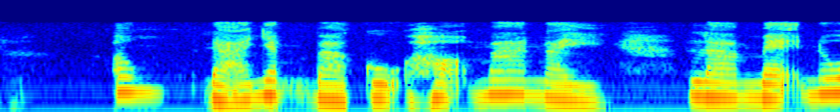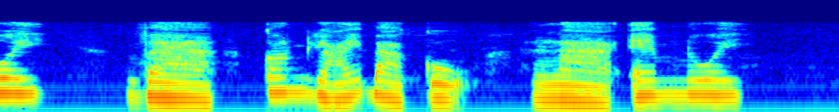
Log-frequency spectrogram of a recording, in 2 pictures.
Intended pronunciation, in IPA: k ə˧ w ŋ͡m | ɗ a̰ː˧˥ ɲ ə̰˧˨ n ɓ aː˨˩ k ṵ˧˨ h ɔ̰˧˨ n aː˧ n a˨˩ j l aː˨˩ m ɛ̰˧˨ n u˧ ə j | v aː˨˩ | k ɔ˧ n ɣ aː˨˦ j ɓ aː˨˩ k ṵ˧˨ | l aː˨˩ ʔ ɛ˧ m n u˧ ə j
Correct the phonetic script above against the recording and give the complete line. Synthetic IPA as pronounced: ʔ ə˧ w ŋ͡m | ɗ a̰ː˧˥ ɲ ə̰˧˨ n ɓ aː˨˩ k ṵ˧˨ h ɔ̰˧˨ m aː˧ n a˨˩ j l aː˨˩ m ɛ̰˧˨ n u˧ ə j | v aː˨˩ | k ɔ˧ n ɣ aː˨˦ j ɓ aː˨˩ k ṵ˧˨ | l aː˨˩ ʔ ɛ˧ m n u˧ ə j

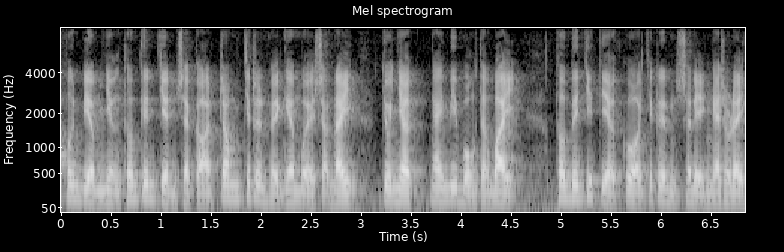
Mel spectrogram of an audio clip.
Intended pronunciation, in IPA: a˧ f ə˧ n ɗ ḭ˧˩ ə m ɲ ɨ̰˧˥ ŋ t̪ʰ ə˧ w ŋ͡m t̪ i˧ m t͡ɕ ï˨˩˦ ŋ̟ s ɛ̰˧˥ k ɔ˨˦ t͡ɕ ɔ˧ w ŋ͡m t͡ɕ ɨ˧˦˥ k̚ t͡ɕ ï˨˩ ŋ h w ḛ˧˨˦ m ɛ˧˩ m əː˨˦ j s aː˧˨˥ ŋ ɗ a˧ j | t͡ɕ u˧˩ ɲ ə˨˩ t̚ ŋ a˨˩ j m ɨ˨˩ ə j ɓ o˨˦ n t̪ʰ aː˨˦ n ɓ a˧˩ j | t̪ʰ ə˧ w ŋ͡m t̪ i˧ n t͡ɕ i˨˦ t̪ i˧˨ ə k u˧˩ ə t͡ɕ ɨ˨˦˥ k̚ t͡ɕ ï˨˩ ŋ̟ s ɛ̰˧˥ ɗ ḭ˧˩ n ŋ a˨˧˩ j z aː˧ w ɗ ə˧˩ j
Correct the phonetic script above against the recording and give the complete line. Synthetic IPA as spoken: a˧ f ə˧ n ɗ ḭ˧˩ ə m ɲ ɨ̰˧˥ ŋ t̪ʰ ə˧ w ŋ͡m t̪ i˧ n t͡ɕ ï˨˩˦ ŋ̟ s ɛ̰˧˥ k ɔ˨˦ t͡ɕ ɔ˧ w ŋ͡m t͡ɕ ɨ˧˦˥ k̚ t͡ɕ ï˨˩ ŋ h w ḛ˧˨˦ ŋ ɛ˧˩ m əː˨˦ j s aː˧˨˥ ŋ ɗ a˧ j | t͡ɕ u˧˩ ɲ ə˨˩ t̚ ŋ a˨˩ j m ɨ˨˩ ə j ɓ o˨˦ n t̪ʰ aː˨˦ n ɓ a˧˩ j | t̪ʰ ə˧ w ŋ͡m t̪ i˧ n t͡ɕ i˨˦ t̪ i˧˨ ə k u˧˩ ə t͡ɕ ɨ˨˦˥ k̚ t͡ɕ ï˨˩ ŋ̟ s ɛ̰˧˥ ɗ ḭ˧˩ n ŋ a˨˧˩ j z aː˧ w ɗ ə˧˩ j

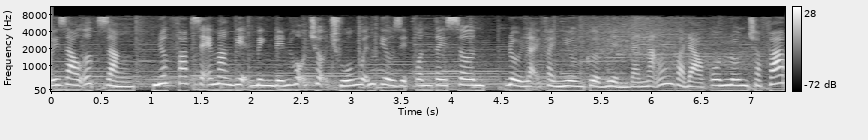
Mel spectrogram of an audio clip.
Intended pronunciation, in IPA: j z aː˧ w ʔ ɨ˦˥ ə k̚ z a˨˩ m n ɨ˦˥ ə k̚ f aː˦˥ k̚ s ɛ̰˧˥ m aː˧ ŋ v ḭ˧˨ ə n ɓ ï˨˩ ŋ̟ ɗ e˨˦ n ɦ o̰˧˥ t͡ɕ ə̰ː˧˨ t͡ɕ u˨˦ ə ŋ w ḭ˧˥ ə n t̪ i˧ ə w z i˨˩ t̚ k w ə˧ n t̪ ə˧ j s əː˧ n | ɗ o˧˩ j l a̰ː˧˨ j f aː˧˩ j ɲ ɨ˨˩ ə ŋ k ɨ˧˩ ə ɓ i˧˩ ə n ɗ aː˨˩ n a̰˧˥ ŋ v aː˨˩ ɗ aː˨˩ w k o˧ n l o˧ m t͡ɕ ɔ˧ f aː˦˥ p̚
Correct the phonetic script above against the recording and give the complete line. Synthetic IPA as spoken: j z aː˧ w ʔ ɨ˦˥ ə k̚ z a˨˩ ŋ n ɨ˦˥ ə k̚ f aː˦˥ p̚ s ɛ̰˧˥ m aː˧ ŋ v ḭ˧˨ ə n ɓ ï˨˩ ŋ̟ ɗ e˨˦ n ɦ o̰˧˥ t͡ɕ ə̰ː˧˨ t͡ɕ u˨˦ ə ŋ w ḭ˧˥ ə n t̪ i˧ ə w z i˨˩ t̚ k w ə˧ n t̪ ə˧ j s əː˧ n | ɗ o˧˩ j l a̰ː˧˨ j f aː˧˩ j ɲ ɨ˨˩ ə ŋ k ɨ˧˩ ə ɓ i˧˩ ə n ɗ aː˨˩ n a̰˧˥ ŋ v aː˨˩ ɗ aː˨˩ w k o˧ n l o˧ n t͡ɕ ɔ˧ f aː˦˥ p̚

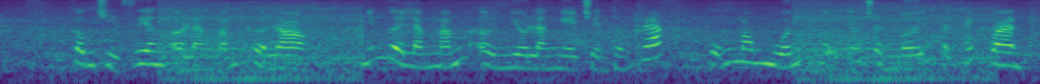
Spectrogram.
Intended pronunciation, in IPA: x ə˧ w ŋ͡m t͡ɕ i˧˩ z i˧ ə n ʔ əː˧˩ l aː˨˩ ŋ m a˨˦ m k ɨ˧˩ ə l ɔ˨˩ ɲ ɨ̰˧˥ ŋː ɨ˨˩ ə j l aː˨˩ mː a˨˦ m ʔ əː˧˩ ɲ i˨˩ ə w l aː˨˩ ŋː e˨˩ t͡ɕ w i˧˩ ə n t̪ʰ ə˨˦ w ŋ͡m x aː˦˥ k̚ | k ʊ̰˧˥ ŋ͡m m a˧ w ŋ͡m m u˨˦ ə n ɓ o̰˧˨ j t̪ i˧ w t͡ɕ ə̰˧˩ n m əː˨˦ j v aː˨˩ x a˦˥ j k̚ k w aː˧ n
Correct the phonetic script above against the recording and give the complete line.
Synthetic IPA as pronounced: x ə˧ w ŋ͡m t͡ɕ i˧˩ z i˧ ə ŋ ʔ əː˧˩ l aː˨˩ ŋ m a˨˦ m k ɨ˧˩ ə l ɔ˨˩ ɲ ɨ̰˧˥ ŋː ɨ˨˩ ə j l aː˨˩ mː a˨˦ m ʔ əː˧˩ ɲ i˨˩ ə w l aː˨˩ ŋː e˨˩ t͡ɕ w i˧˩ ə n t̪ʰ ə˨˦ w ŋ͡m x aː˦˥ k̚ | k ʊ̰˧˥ ŋ͡m m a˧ w ŋ͡m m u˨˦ ə n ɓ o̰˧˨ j t̪ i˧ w t͡ɕ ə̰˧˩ n m əː˨˦ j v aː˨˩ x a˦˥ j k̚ k w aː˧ n

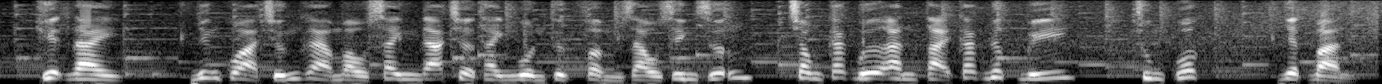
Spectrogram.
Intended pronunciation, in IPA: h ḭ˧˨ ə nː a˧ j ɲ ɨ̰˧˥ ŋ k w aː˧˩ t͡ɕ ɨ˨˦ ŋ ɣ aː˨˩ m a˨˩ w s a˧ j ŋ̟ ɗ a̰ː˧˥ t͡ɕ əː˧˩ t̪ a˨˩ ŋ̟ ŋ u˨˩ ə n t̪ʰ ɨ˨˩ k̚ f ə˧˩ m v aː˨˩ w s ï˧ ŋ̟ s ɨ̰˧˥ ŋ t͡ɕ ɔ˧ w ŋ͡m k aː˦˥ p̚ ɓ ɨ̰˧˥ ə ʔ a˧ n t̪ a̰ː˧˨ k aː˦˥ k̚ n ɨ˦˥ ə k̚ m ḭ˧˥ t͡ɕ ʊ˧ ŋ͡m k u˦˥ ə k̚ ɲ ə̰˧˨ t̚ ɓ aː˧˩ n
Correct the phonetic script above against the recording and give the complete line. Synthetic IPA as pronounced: h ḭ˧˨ ə nː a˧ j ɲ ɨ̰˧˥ ŋ k w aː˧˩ t͡ɕ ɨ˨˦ ŋ ɣ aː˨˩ m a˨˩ w s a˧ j ŋ̟ ɗ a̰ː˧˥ t͡ɕ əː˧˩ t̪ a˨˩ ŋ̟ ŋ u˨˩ ə n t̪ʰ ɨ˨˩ k̚ f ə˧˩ m z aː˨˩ w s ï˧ ŋ̟ z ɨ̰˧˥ ŋ t͡ɕ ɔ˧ w ŋ͡m k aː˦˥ k̚ ɓ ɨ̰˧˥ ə ʔ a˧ n t̪ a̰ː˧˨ k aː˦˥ k̚ n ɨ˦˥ ə k̚ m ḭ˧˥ t͡ɕ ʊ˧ ŋ͡m k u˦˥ ə k̚ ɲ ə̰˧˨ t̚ ɓ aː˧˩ n

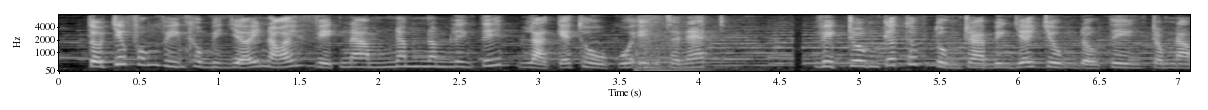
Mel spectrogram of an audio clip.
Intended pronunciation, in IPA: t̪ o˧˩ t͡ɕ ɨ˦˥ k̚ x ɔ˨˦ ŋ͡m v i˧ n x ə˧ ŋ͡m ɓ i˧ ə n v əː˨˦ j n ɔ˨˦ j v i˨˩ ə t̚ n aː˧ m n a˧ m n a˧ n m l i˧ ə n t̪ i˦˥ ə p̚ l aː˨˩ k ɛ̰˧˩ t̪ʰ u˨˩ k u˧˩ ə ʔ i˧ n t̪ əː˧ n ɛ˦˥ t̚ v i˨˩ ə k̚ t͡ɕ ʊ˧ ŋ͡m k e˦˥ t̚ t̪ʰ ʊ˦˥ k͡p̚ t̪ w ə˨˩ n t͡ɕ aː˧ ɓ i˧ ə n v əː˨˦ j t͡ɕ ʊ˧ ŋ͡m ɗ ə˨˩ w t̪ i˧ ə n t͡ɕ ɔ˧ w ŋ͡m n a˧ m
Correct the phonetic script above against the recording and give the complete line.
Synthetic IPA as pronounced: t̪ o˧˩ t͡ɕ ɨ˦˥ k̚ f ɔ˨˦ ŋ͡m v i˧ n x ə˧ ŋ͡m ɓ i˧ ə n z əː˨˦ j n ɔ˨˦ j v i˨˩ ə t̚ n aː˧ m n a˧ m n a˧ m l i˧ ə n t̪ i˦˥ ə p̚ l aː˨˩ k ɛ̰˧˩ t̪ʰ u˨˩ k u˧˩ ə ʔ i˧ n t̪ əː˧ n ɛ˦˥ t̚ v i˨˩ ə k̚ t͡ɕ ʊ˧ ŋ͡m k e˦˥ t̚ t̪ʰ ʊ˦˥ k͡p̚ t̪ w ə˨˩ n t͡ɕ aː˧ ɓ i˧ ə n z əː˨˦ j t͡ɕ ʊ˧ ŋ͡m ɗ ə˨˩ w t̪ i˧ ə n t͡ɕ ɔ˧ w ŋ͡m n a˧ m

